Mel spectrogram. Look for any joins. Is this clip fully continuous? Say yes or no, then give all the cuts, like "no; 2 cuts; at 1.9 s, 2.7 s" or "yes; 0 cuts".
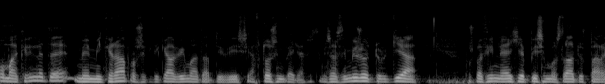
yes; 0 cuts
